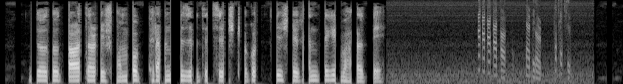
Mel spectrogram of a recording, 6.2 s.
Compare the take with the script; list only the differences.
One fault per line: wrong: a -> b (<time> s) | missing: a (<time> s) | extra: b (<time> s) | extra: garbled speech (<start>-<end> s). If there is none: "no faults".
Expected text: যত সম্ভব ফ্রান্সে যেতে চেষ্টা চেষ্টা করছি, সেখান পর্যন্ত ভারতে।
extra: তাড়াতাড়ি (0.7 s)
missing: চেষ্টা (2.5 s)
wrong: পর্যন্ত -> থেকে (3.2 s)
